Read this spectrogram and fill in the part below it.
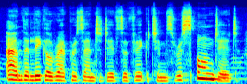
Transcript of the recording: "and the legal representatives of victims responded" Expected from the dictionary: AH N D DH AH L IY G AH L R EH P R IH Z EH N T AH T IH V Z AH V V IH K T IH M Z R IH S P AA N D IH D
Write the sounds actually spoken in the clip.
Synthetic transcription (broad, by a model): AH N DH AH L IY G AH L R EH P R IH Z EH N T AH T IH V Z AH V V IH K T IH M Z R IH S P AA N D IH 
